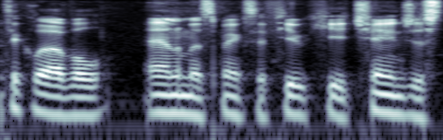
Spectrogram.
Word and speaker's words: Animvs: first off it's spelled animus with a V but the V is pronounced you so just pretend it's Latin this funny spelling was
